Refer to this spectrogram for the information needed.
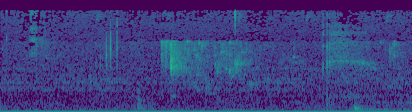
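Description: bath water splashing

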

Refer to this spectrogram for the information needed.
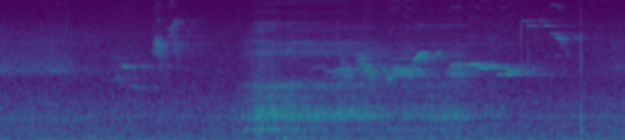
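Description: birds chirping outdoors

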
